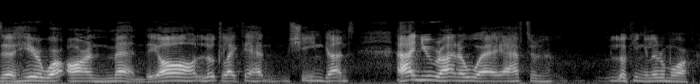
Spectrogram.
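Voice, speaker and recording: An older man from Puerto Rico preaching through personal testimony in an earnest, halting way, with pauses and repeated phrases. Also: on the high side, gravelly, fairly bright tone, muffled recording, a little hiss or hum. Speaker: preacher and former missionary.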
